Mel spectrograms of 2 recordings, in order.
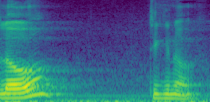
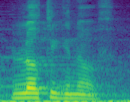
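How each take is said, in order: First: There is a clear pause between the two words. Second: The two words run together without a pause. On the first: The speaker calls it right. "there's a psik tama. There's a, a, a, a halt, a f- almost a full stop" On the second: The speaker calls it wrong. "It's not written um"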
